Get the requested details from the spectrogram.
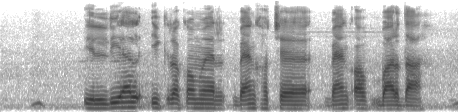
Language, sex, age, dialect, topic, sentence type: Bengali, male, 18-24, Jharkhandi, banking, statement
